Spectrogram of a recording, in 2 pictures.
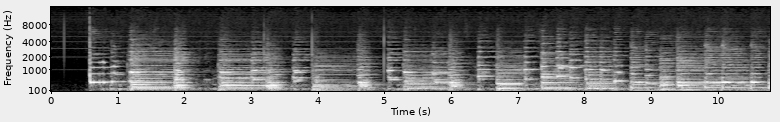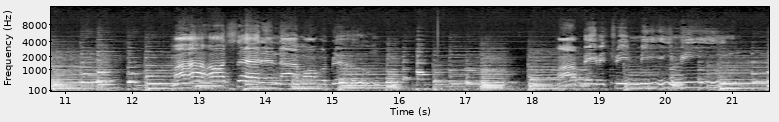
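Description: Solo blues piano starts a number about half a second in, after a moment of near silence, playing an intro in a steady rhythm. A short wordless voice with vibrato joins briefly twice in the second half.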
